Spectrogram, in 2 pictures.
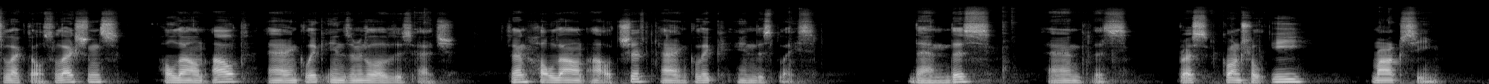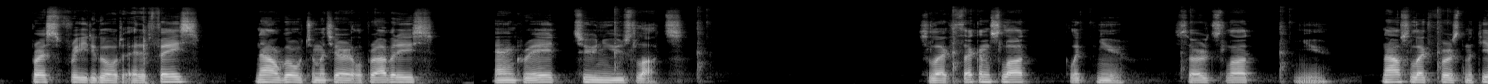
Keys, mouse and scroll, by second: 4.1 alt+click, 7.8 alt+shift+click, 9.9 alt+shift+click, 12.3 ctrl+e, 16.3 3, 18.5 click, 21.0 click, 21.8 click, 24.4 click, 25.6 click, 27.6 click, 29.2 click.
